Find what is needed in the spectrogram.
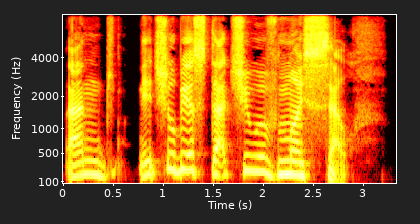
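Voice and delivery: vain mayor. A narrator's reading. Mayor claiming the new statue, slow and vain. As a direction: announce it grandly to yourself. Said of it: "he said".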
